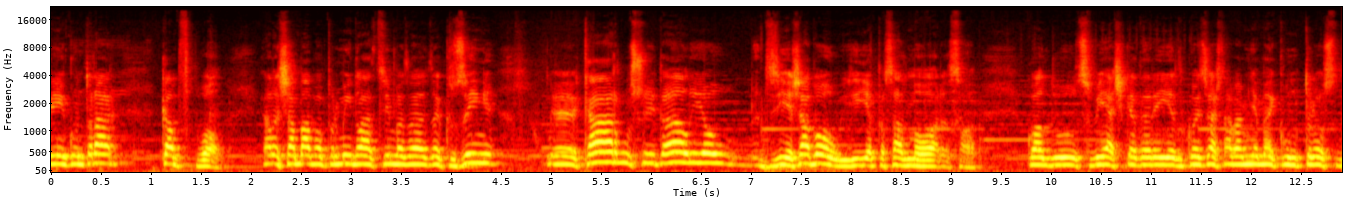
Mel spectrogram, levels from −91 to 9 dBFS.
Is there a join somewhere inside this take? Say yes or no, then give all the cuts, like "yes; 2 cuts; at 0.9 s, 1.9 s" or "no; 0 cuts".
no; 0 cuts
